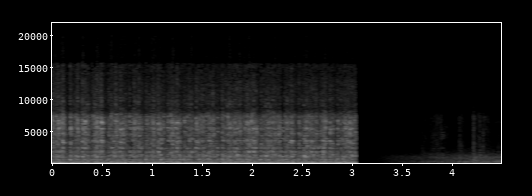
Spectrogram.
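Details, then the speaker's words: Bayliner boat engine started for winterizing after a dead battery and a suspected failing starter: steady, even low rumble at idle with no knocks or misses until shut off; running healthy. "Alright, so we had a dead battery, and it sounds like the starter's going out, but we finally got it running. Sounds healthy too."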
